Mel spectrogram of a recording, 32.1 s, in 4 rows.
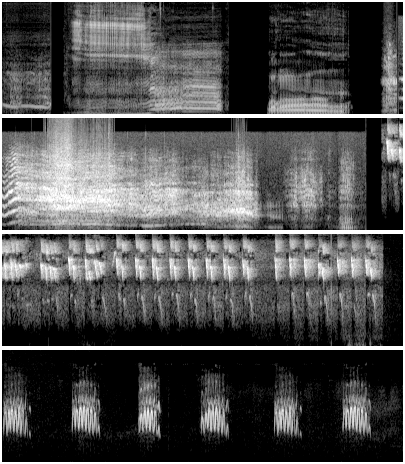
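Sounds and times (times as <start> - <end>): lower animal call: 7.9 - 13.4
squirrel chirping: 15.6 - 24.6, 25.5 - 26.0, 26.8 - 27.2, 28.0 - 28.6, 29.5 - 30.0, 30.9 - 31.4.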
